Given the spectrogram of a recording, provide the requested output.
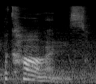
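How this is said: It uses the pronunciation Texans use. This is how locals say it. The speaker calls it right. "I'm from Texas, and ... we say pecans"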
